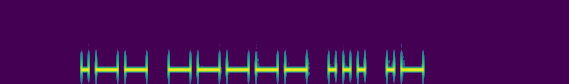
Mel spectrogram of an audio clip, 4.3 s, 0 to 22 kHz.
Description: Morse code, heard as a keyed tone, about 22 wpm, 700 Hz. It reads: W0SA
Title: Call Signs - 22wpm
